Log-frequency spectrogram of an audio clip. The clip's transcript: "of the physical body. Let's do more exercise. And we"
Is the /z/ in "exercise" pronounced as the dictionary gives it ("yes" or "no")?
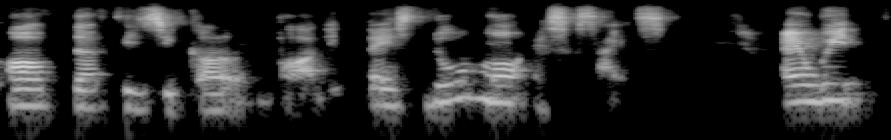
no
